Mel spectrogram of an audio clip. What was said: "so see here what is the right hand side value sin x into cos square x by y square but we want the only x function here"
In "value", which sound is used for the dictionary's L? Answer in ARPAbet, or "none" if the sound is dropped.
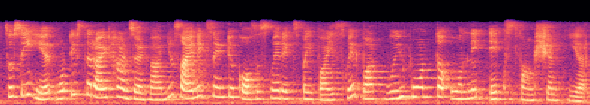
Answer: N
